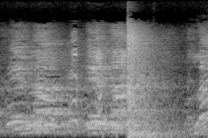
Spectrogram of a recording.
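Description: Several men's voices in short chanted phrases, broken off about a second and a quarter in by a single sharp thump.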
